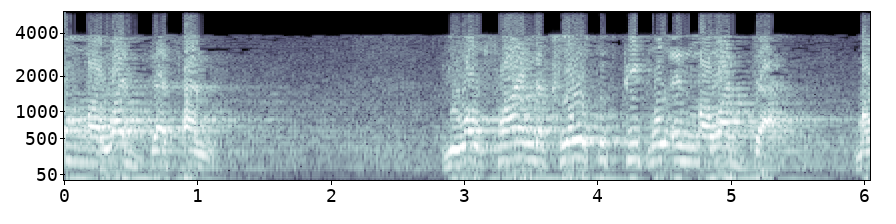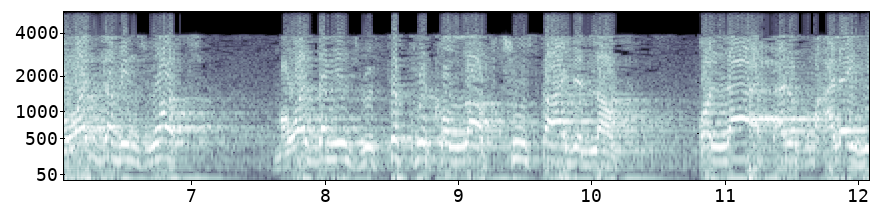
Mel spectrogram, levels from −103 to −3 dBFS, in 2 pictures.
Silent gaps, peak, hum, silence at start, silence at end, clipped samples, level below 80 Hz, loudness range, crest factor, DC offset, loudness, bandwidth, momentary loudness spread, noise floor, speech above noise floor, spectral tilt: none; 0 dBFS; none; 0 s; 0 s; 7%; -32 dBFS; 3 LU; 6 dB; under 0.1%; -6 LUFS; 5.4 kHz; 13 LU; -28 dBFS; 23 dB; -7 dB/octave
